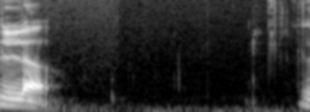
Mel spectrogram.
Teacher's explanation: पार्श्विक का मतलब होता है जिसके उच्चारण में हवा जीभ के बगल से निकल जाए, है ना, जीभ के बगल से निकल जाए, उसका मतलब पार्श्विक होता है।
